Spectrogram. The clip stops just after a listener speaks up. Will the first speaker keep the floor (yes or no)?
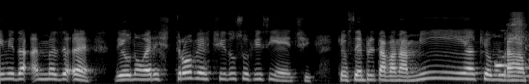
no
